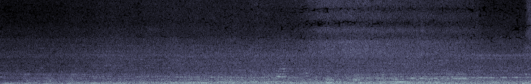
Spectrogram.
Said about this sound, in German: So, da ist ja auch schon meine S-Bahn.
